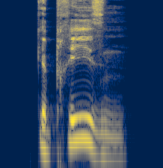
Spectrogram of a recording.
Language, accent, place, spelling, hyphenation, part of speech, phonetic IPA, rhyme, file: German, Germany, Berlin, gepriesen, ge‧prie‧sen, verb, [ɡəˈpʁiːzn̩], -iːzn̩, De-gepriesen.ogg
- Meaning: past participle of preisen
